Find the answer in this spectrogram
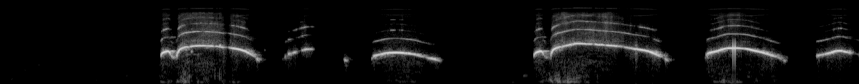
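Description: A man whistles through his fingers in imitation of an eagle's call, starting about a second and a half in. He gives two phrases, each opening with a long whistle that rises and then falls, followed by shorter falling notes.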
